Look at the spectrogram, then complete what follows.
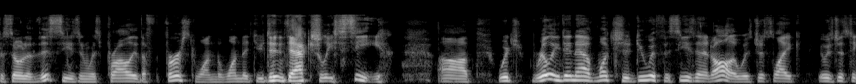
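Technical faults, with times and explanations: No technical faults can be heard anywhere in this speech recording, and the signal holds steady with nothing breaking into it at any point.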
